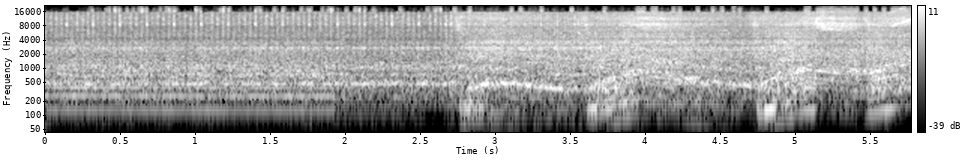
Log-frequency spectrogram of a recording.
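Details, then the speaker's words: 2006 Volvo XC90 2.5T AWD after a cold air intake install: light rapid tick three to four per second at idle, rising with revs; owner suspects timing belt tensioner. "I think something's wrong with the timing belt tensioner with that sound reminds me of my Marquee Jetta"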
